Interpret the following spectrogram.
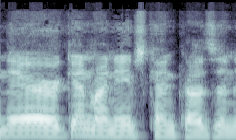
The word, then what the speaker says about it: Kousen: Again, my name's Ken Kousen. It's Kousen like the relative. It just doesn't look like it.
